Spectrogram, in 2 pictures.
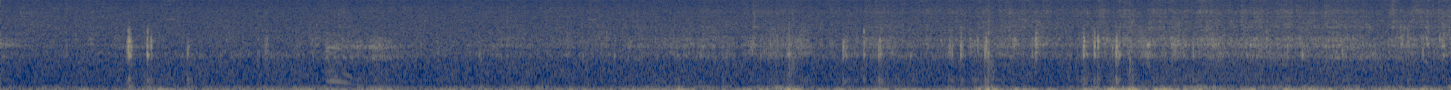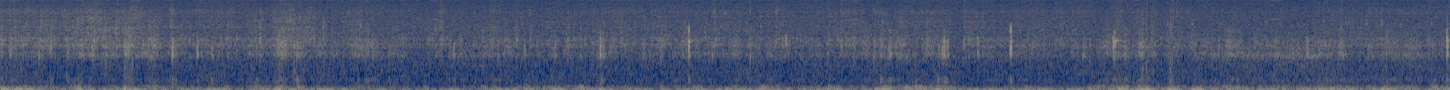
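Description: Wind buffeting the microphone of a bike-mounted camera as the bicycle rolls fast down a rough grassy hill, a gusting low rumble, with scattered clicks and knocks from the bike jolting over the bumps.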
